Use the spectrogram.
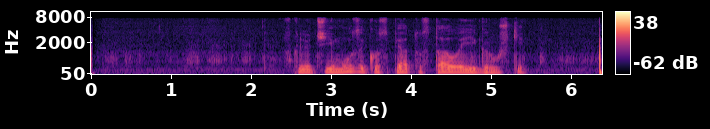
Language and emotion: Russian, neutral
